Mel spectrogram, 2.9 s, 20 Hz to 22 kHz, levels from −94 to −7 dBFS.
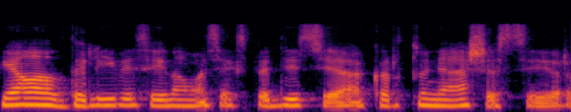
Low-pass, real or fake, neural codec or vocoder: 9.9 kHz; fake; vocoder, 22.05 kHz, 80 mel bands, WaveNeXt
